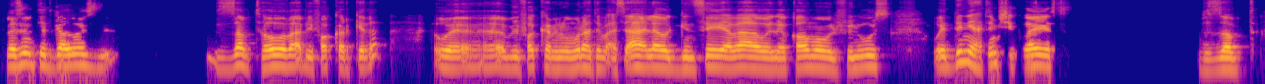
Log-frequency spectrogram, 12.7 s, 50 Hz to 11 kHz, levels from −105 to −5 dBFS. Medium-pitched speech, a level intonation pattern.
Yes: medium, 150 Hz; narrow, 2.0 semitones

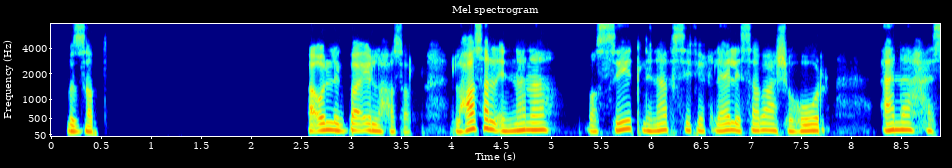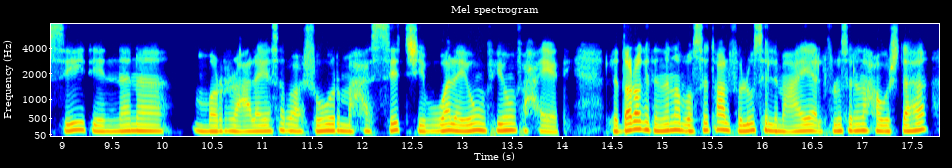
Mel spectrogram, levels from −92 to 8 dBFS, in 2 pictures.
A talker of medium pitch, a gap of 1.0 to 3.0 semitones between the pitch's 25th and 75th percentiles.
Yes: medium, 160 Hz; narrow, 2.6 semitones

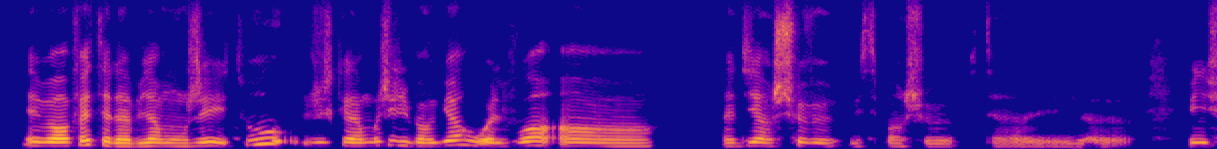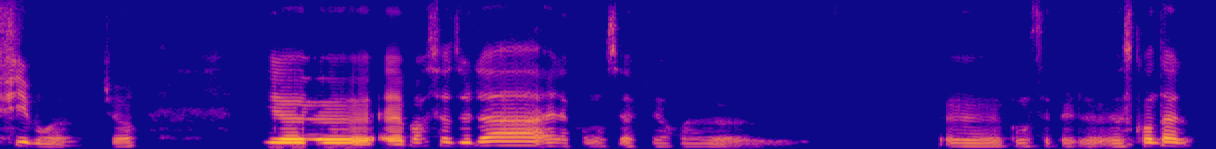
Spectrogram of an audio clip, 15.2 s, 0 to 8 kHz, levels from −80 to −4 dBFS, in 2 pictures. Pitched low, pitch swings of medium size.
No: medium, 185 Hz; average, 3.1 semitones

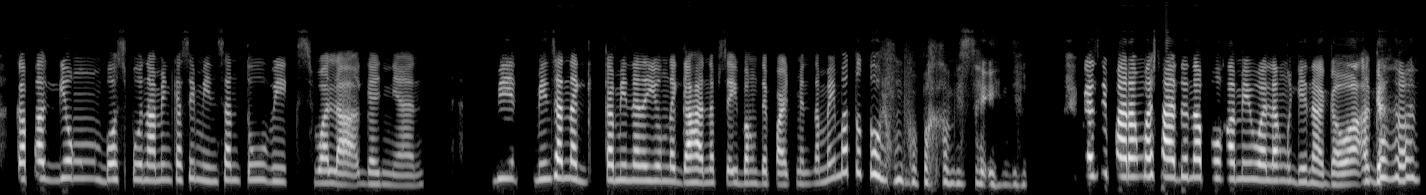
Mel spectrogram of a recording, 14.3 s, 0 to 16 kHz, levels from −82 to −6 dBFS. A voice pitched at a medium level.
No: very high, 280 Hz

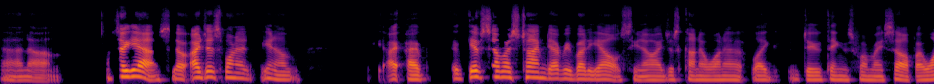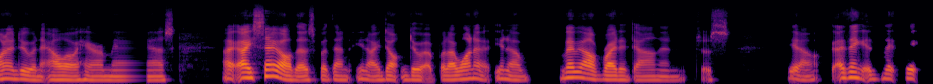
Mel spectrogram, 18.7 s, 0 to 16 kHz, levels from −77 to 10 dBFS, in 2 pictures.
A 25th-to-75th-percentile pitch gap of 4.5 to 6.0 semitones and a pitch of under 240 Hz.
Yes: average, 5.1 semitones; medium, 140 Hz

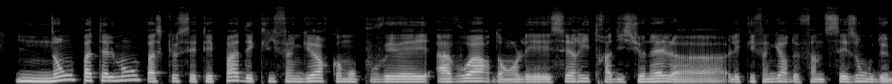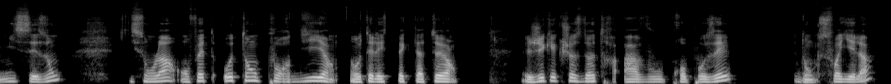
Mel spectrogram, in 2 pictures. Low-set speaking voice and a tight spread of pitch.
No: low, 130 Hz; average, 3.2 semitones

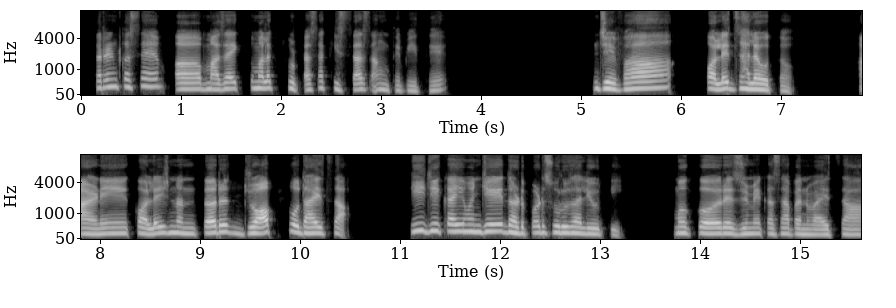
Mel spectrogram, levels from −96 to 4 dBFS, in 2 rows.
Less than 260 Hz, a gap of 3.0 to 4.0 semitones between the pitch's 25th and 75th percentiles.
Yes: high, 190 Hz; average, 3.3 semitones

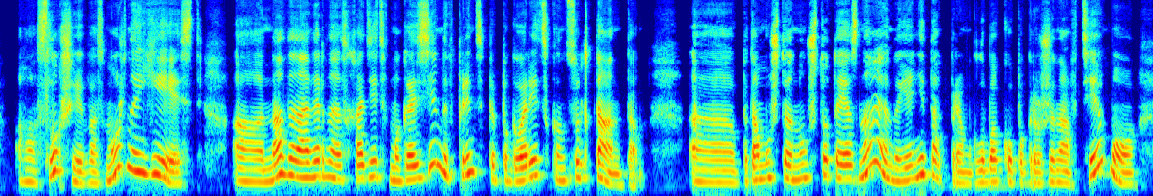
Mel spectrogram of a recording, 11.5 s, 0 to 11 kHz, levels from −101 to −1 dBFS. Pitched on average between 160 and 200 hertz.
Yes: high, 190 Hz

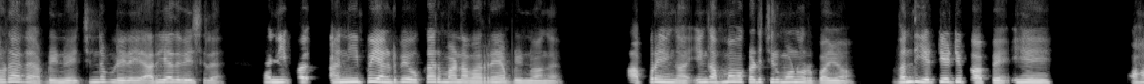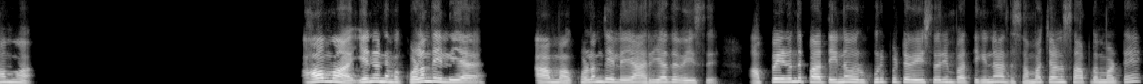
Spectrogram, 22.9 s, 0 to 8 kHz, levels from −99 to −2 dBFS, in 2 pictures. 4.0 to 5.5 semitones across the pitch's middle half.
No: average, 3.4 semitones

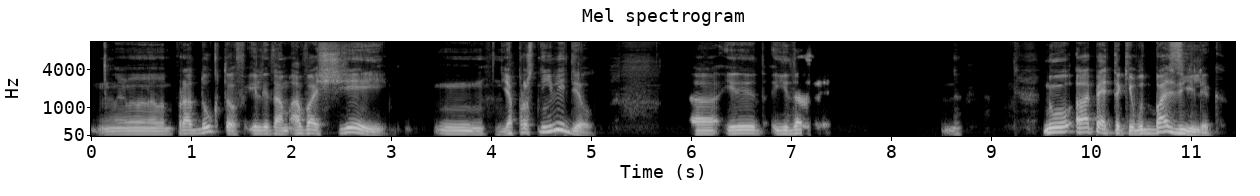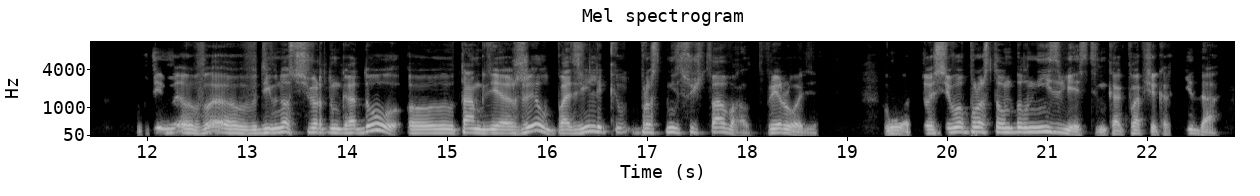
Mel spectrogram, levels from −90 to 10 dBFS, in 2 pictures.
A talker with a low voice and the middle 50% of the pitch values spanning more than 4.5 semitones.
Yes: low, 125 Hz; wide, 5.4 semitones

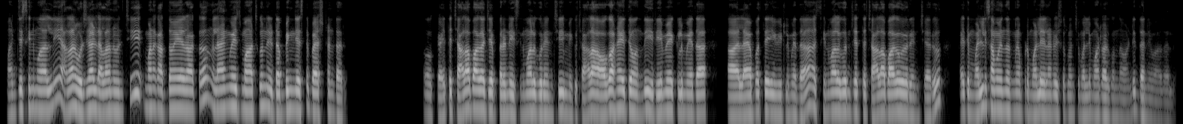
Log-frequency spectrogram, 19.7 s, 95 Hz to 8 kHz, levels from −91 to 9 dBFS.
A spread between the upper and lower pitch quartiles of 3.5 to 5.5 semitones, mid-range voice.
No: average, 2.7 semitones; medium, 145 Hz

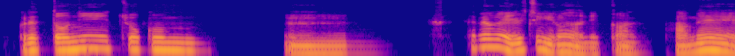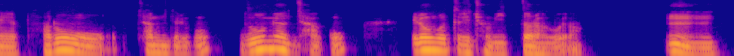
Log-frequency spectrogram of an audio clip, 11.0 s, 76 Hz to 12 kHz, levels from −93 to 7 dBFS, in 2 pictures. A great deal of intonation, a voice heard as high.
No: wide, 6.1 semitones; low, 110 Hz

